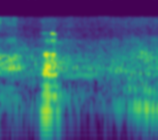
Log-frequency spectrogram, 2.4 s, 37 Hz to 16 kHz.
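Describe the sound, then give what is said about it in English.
A Riley Motorsports race car at a Michelin Pilot Challenge 2020 race at Mid-Ohio passes up the inside of a Fast Track Racing BMW. Its engine note swells briefly, then settles back into steady track noise. “Through on the inside goes the Riley Motorsports car. That was up the inside of the Fast Track Racing BMW,”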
